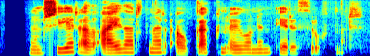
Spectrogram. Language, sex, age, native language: Icelandic, female, 40-49, Icelandic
